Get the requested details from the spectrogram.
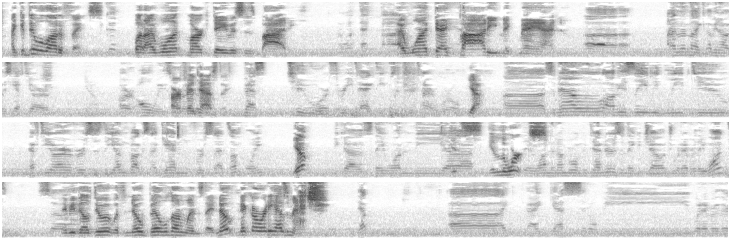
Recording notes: speaking into the same phone in a moving car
